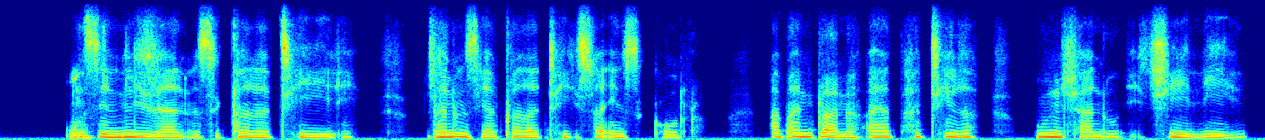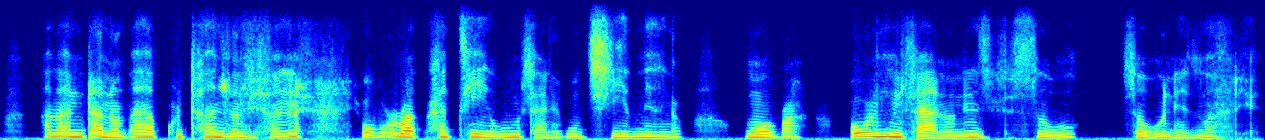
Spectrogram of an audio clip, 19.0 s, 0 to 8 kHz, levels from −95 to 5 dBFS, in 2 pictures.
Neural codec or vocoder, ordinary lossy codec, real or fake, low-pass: autoencoder, 22.05 kHz, a latent of 192 numbers a frame, VITS, trained on many speakers; Opus, 16 kbps; fake; 7.2 kHz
